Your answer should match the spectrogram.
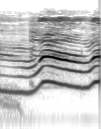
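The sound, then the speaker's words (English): A person imitates a cat's meow, a drawn-out, fairly loud mewing call that rises in pitch twice, with nothing else audible around it. “It was like a cat at first. It was a cat.”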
